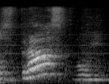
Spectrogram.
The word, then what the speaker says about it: здравствуй: Okay, so the first V you do not pronounce. Okay? So Z, D, R, A, then you don't pronounce. Z, T, V, U. So здравствуй and привет, they're synonyms.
